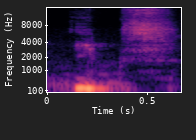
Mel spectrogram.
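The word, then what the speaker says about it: Ix: তারপরে দেখেন এরপরে হচ্ছে এটা হচ্ছে আপনারা বলেন এক্স, জার্মানে বলে ইক্স।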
